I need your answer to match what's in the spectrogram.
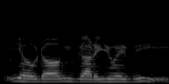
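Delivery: very slow delivery with every word drawn out. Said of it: "I just heard about the [name] voiceover".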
